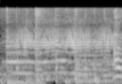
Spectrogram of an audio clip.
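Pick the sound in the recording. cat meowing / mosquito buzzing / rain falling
mosquito buzzing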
